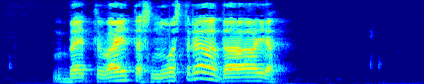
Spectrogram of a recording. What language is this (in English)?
Latvian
